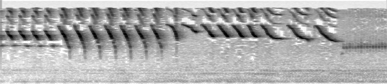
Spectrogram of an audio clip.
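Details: Training-song canary delivering quick chains of rising, chirping syllables at about three per second, shifting into higher swooping notes and ending on a low, even, sustained trill.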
